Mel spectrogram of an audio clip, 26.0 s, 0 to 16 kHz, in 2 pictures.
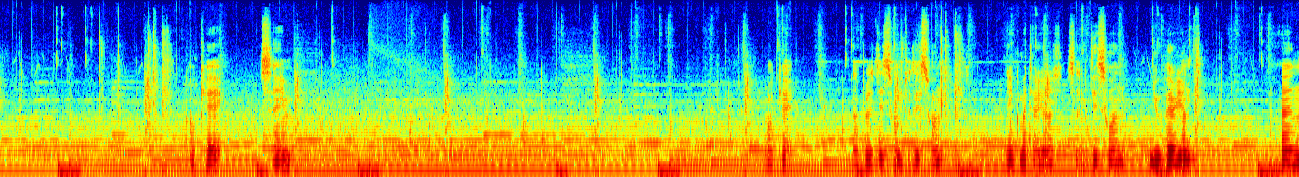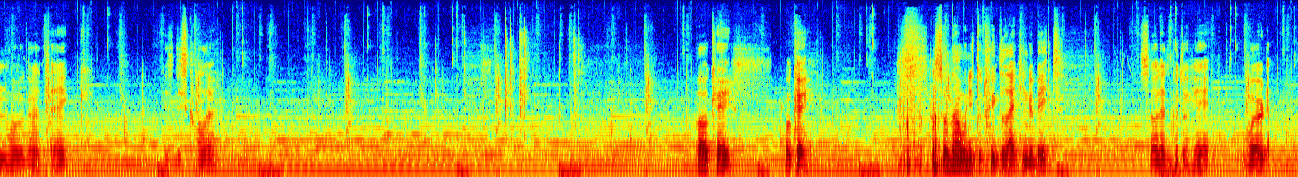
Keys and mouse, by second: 0.4 click, 0.7 shift+click, 1.5 ctrl+l, 3.2 click, 8.3 click, 8.7 shift+click, 9.3 ctrl+l, 10.2 click, 11.5 click, 11.7 click, 15.3 click, 17.1 click, 17.4 shift+click, 18.0 ctrl+l, 18.7 ctrl+s, 23.5 shift+middle click, 24.6-25.2 drag, 25.7 click.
